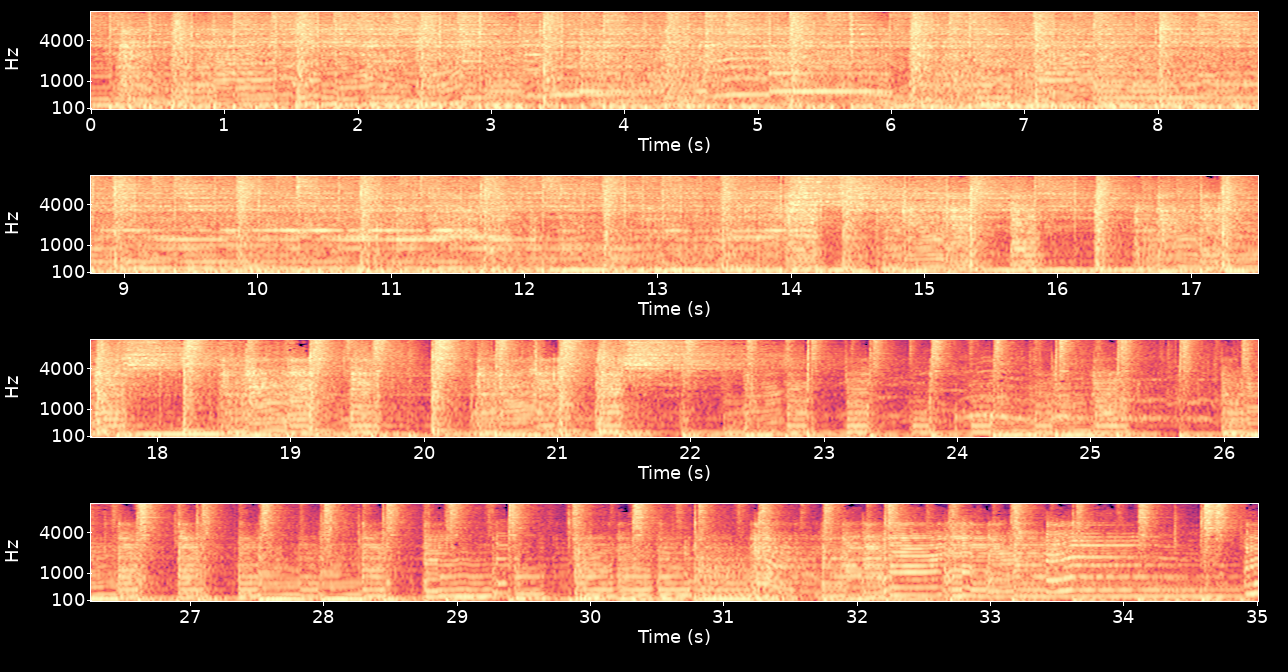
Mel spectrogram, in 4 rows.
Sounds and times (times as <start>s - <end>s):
Guitar: 0.0s - 35.0s.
